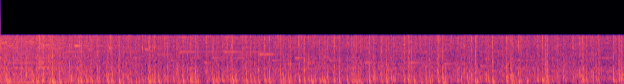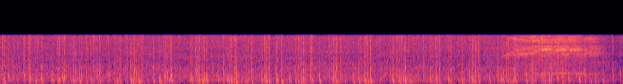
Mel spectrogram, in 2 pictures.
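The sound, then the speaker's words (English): Galloping horse hooves, played as a sound effect, drum in a fast, continuous, loud rhythm for the whole clip, and a horse whinnies over the pounding. “please help me welcome by giving a loud round of galloping hooves to my revolutionary guest”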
